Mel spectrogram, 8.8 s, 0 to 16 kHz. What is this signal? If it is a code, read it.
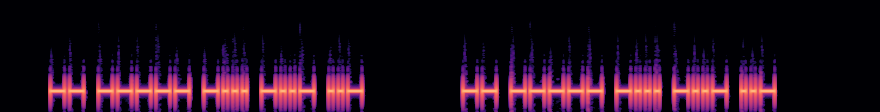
Morse code, heard as a keyed tone, about 25 wpm, 700 Hz. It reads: M0BXU M0BXU
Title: DXCC-100 Call Signs - 5 Characters - Repeated 3x - 25wpm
